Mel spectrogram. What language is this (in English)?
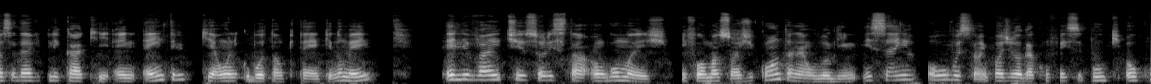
Portuguese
